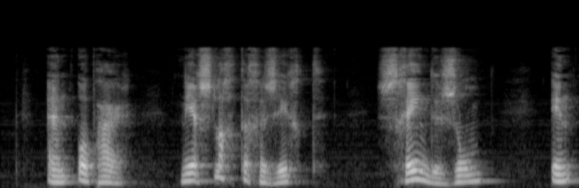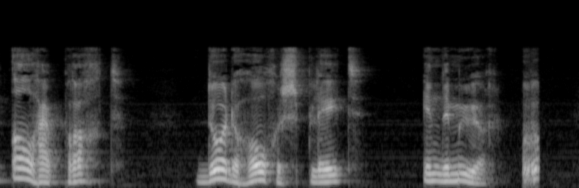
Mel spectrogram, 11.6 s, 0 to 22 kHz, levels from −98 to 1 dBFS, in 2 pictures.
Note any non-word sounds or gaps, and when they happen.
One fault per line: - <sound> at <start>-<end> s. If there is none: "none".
- laugh at 11.0-11.2 s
